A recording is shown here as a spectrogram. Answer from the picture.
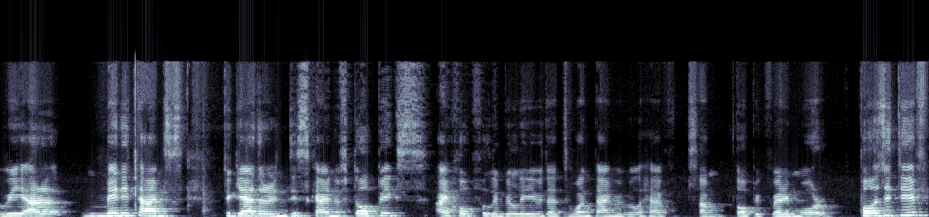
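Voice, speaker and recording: Speaking at a moderate pace, a woman holds a fairly high pitch with fairly even intonation. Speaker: refugee rights advocate. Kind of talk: panel talk. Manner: halting.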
